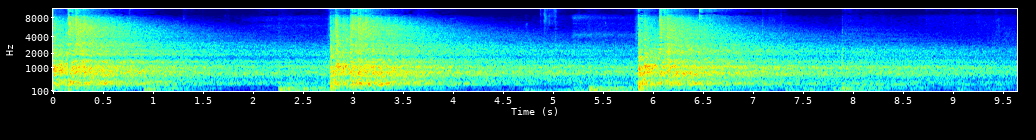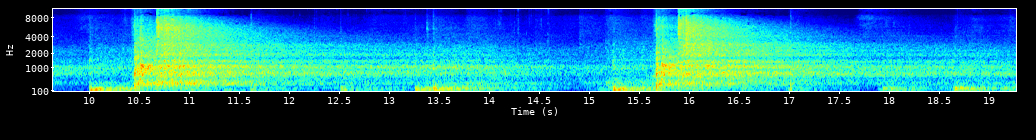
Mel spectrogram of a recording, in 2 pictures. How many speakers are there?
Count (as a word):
zero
